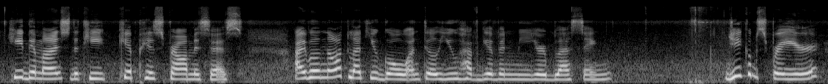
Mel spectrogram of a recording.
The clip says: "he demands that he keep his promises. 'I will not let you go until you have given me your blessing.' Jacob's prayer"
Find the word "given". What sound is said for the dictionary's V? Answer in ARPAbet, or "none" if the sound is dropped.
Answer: V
